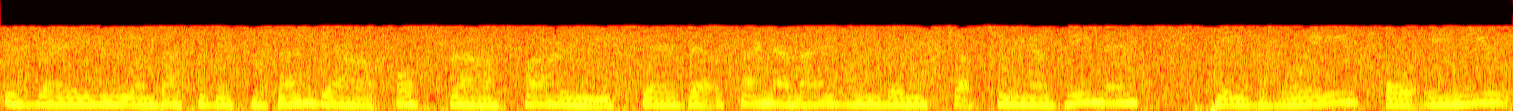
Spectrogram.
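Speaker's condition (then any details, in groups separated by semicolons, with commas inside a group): No condition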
